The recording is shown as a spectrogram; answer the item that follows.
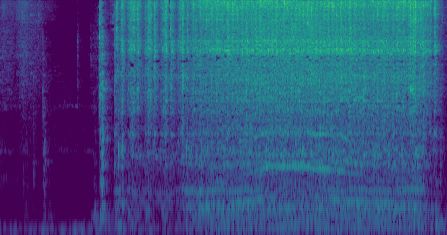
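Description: Mitsubishi industrial lockstitch sewing machine stitching a seam. It starts about a second in, speeds up, then slows and stops near the end.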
